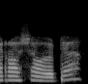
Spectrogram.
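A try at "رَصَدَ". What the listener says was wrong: Mulutnya dimonyong semua. Rosoda biasa aja, jangan ngosom ya. Rosoda jangan.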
